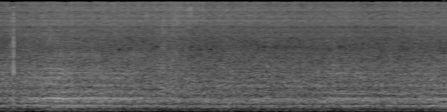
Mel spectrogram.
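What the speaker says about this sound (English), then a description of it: "Lots of fanning, washboarding, letting the bees know" Honeybees fan and washboard during a colony removal, making a dense, continuous buzzing drone that stays steady throughout.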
